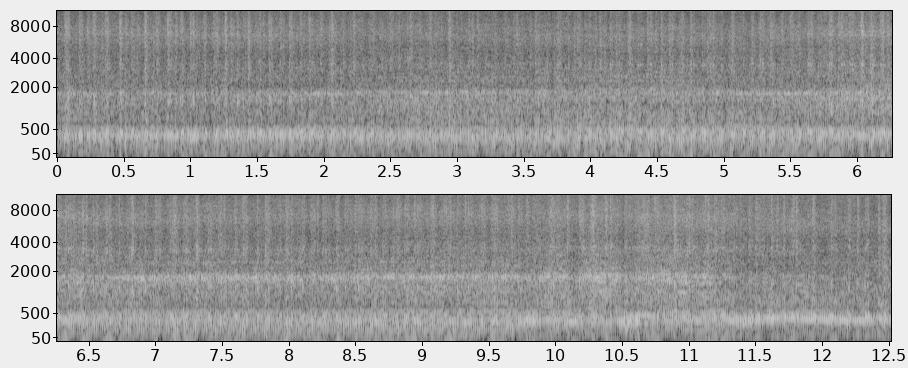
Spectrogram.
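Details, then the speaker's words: Unreliable two-stroke snowmobile after repair, first start checking fuel draw and leaks: steady even burble at constant idle with no misses, stumbles or knocks; running healthy. "Oh yeah, we're in business. Scuzzy's gonna live another day."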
